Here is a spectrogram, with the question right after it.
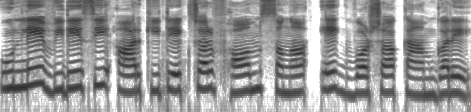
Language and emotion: Nepali, neutral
